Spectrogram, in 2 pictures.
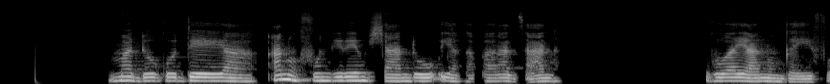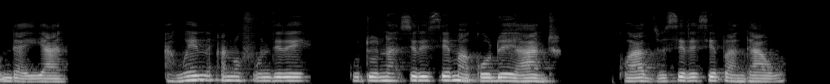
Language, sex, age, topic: Ndau, male, 25-35, health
